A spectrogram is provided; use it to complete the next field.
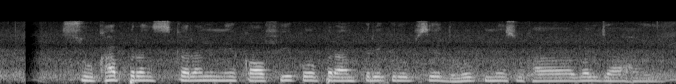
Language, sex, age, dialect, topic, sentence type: Magahi, male, 18-24, Central/Standard, agriculture, statement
